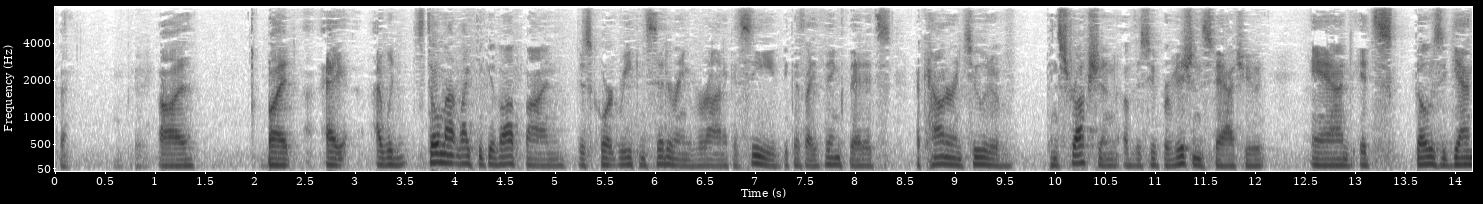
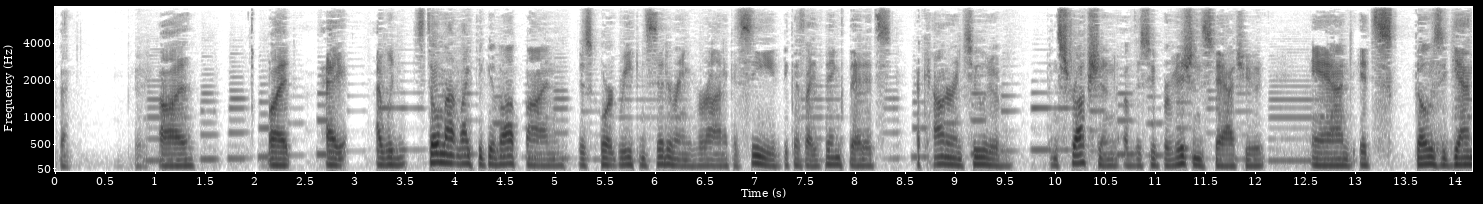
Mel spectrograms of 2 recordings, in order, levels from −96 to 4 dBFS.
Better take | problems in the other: first | noise reduction (neural mask model RNNoise)

